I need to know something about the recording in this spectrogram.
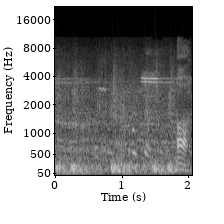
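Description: Stadium crowd noise from a live football match broadcast, with repeated low thumps several times a second over the steady din of the stands. A commentator's short 'aah' comes near the end.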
